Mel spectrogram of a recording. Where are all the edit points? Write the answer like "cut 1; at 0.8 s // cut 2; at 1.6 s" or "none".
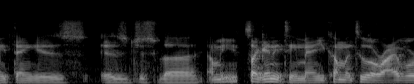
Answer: cut 1; at 1.6 s // cut 2; at 2.4 s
